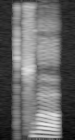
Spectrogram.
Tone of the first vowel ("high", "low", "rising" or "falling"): falling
